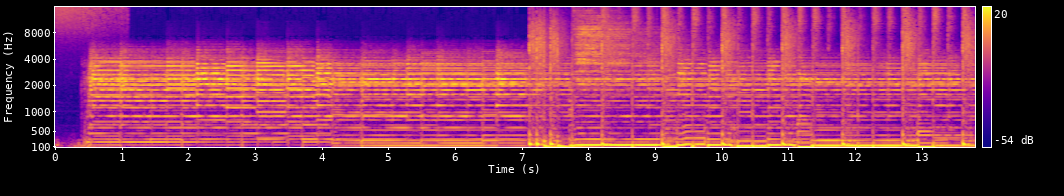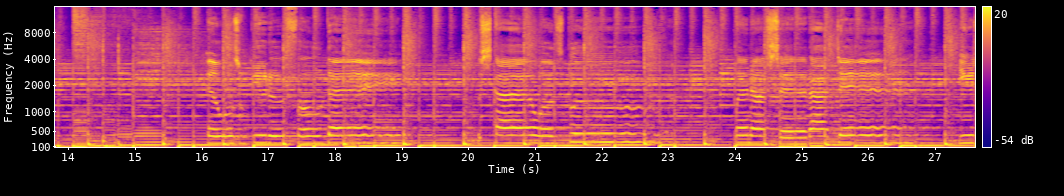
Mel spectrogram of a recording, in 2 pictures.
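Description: A music track plays, opening with a muffled, filtered intro before a full band with distorted electric guitar and steady drum hits kicks in, loud and continuous, with no voices.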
